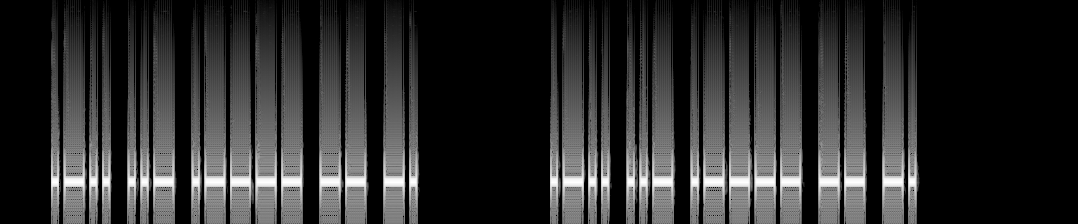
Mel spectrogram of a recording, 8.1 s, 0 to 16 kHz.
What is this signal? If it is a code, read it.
Morse code, heard as a keyed tone, about 25 wpm, 700 Hz. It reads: LU1MN LU1MN
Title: DXCC-100 Call Signs - 5 Characters - Repeated 2x - 25wpm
